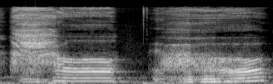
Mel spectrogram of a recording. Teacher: ہا جو ہے یہ حلق کے درمیان والے حصے سے ادا ہوتا ہے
